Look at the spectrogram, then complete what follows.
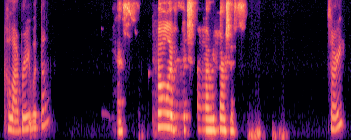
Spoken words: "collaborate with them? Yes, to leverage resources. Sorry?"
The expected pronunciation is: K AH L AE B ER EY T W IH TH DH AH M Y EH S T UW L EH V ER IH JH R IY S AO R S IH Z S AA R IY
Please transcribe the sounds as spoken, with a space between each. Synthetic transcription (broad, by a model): K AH L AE B ER EY T W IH DH AH M Y EH S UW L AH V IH CH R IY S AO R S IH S S AA R IY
